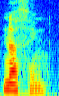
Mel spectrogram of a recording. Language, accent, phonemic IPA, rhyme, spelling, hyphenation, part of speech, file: English, US, /ˈnʌθɪŋ/, -ʌθɪŋ, nothing, noth‧ing, pronoun / noun / adverb / adjective / interjection, En-us-nothing.ogg
- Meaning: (pronoun) 1. Not any thing; no thing 2. An absence of anything, including empty space, brightness, darkness, matter, or a vacuum; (noun) Something trifling, or of no consequence or importance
